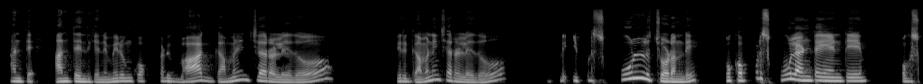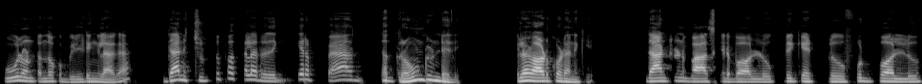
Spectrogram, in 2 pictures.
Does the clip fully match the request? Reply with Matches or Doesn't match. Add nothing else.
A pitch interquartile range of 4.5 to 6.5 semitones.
Matches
